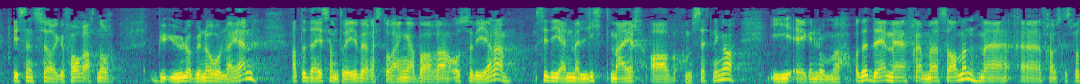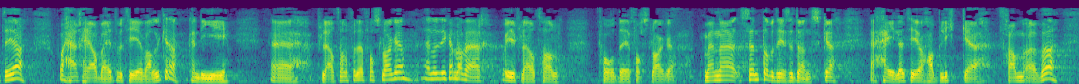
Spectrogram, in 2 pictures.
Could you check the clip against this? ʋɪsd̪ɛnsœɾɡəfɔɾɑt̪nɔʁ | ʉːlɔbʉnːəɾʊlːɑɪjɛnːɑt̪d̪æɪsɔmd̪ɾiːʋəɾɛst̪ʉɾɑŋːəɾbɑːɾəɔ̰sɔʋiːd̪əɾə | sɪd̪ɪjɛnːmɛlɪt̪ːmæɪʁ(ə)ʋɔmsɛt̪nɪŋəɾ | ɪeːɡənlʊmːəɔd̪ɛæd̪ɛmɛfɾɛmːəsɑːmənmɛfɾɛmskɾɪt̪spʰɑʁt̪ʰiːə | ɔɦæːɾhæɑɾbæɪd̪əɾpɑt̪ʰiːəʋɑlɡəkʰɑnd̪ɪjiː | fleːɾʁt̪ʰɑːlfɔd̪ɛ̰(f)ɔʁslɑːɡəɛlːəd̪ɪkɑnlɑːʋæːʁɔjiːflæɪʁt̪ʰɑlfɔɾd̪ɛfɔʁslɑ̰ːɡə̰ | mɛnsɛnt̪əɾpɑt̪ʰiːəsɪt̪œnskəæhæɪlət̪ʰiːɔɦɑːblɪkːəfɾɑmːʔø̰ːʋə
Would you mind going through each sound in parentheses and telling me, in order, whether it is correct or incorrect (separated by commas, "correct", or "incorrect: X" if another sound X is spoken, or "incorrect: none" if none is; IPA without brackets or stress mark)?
incorrect: ɑ, correct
